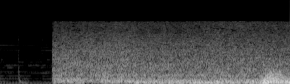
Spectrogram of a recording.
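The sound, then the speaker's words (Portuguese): Heavy, roaring rough sea surf at Riazor in the afternoon during storm Herminia, at high tide, starts abruptly after a brief quiet moment: a dense continuous wash of rough waves with a louder surge near the end, loud with no voices. “Así soaba esta tarde a mar embravecida en Riazor, onde se procedeu a pechar o paseo marítimo coincidindo coa pleamar por precaución.”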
